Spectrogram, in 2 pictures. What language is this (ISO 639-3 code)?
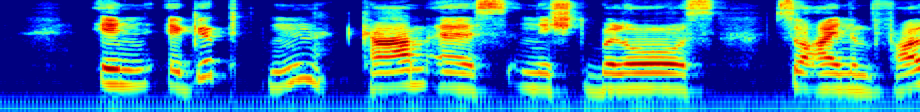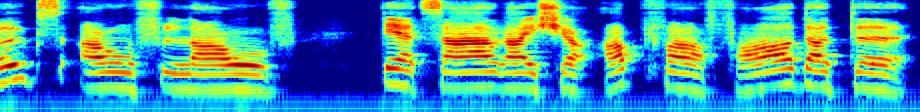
deu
